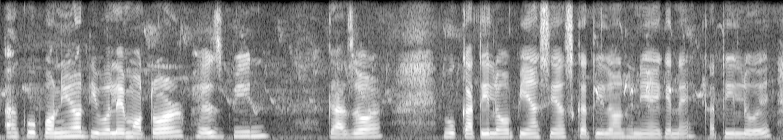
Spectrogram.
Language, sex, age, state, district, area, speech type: Assamese, female, 30-45, Assam, Sivasagar, rural, spontaneous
